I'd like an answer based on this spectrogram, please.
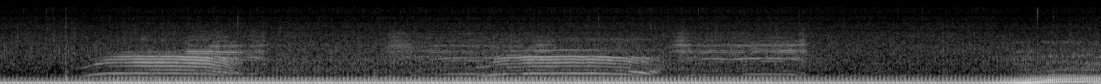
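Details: Separated baby heifer on a ranch repeats bawling moos roughly every two to three seconds, some short and high, others longer and arching, then a deep rising call near the end, with a steady low engine-like drone.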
